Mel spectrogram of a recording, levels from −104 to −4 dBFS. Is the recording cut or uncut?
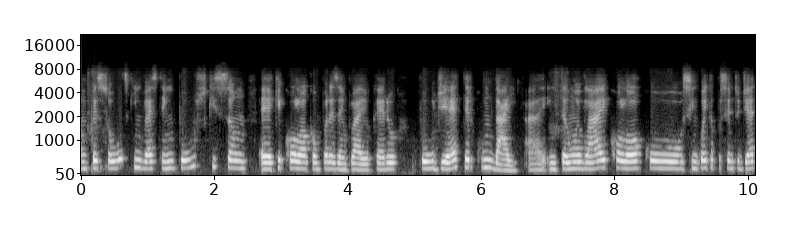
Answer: cut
